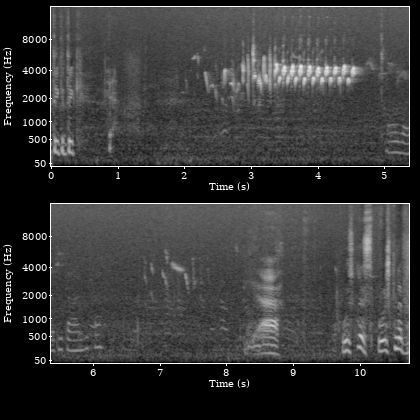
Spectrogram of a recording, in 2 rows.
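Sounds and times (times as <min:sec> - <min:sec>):
speech: 0:00.0 - 0:01.0, 0:05.1 - 0:06.3, 0:08.2 - 0:08.9, 0:09.7 - 0:10.7
faint noise: 0:00.0 - 0:10.7
lesser whitethroat singing: 0:01.4 - 0:08.8.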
